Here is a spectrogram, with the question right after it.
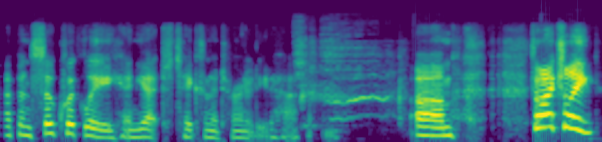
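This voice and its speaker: A woman's voice: medium pitch, wildly swooping pitch, moderate pace. A woman on a discussion panel casually talking about a book, dry and wry, feeling her way through phrases. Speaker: podcast panelist.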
